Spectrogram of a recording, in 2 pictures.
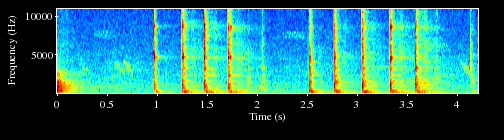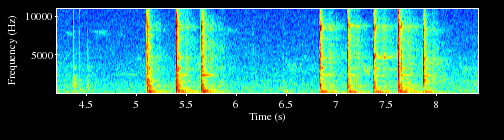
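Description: A hammer taps metal while seating a part during an MTD lawnmower tune-up, sharp close strikes in quick clusters of three to five with short pauses between sets.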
